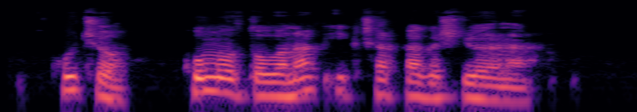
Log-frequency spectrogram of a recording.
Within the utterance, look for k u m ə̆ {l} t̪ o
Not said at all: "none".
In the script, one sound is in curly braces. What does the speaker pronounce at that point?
l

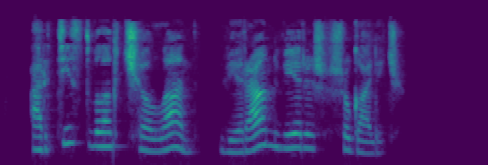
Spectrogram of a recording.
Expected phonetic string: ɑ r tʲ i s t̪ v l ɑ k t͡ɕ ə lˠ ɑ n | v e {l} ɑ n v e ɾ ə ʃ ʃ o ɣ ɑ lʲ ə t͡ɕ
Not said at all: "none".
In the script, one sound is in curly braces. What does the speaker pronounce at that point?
ɾ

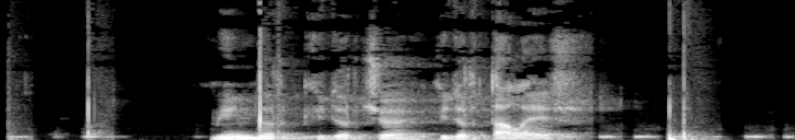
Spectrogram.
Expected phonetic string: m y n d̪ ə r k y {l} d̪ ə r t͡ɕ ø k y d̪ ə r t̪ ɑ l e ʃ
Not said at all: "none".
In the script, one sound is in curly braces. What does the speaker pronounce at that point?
none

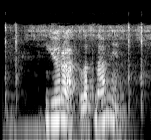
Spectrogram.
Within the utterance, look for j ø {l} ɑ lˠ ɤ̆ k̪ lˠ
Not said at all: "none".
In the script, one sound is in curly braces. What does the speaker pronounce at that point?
ɾ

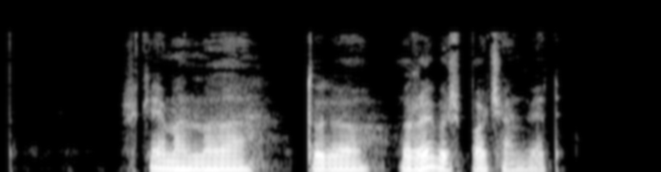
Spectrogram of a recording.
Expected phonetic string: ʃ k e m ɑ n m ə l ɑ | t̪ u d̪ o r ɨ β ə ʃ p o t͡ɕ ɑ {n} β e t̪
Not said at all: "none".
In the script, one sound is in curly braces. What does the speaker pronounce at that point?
n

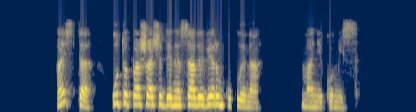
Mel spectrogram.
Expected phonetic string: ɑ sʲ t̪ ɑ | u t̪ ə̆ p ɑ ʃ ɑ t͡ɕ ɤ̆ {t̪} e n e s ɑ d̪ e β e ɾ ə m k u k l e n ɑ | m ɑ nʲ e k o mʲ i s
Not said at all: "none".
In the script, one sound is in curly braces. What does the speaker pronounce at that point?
d̪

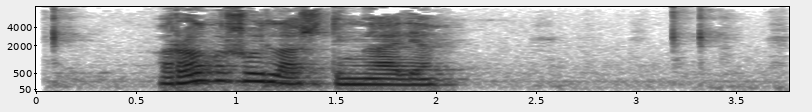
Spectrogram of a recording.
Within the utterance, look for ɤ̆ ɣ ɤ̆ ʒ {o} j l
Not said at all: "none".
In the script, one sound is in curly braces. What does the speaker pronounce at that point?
o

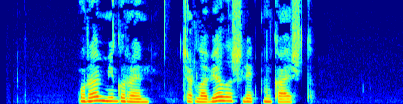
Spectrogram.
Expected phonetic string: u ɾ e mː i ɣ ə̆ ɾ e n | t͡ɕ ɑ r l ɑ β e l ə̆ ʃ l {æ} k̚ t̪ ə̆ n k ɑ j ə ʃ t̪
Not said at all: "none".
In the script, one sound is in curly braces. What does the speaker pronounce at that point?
e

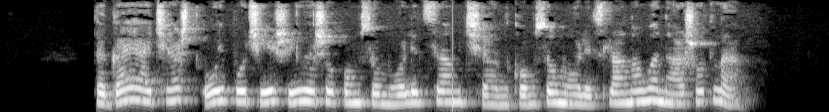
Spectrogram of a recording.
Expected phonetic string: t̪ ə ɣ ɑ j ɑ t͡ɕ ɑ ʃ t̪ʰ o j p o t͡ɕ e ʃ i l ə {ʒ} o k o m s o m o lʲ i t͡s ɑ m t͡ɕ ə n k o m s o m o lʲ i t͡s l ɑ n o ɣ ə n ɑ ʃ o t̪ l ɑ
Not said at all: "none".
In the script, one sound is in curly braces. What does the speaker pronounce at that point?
ʃ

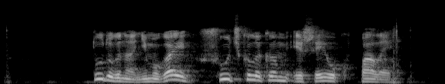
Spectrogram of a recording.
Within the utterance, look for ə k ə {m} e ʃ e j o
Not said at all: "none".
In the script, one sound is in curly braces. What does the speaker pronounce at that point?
m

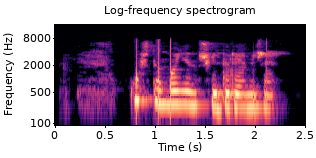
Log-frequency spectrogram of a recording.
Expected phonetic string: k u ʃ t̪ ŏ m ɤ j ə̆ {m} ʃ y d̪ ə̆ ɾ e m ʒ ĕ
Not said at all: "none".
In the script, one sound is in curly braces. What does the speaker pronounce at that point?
n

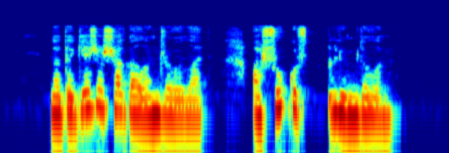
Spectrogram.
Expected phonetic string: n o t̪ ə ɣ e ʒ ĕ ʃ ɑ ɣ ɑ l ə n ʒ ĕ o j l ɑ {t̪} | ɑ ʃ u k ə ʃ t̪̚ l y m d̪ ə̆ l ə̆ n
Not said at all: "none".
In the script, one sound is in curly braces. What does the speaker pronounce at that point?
t̪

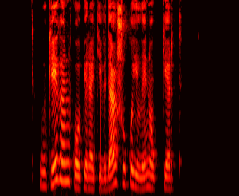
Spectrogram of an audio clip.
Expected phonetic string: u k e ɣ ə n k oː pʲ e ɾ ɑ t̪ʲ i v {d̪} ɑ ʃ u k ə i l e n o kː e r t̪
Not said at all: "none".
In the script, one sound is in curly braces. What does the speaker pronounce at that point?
d̪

